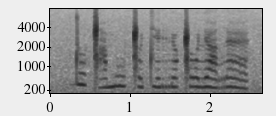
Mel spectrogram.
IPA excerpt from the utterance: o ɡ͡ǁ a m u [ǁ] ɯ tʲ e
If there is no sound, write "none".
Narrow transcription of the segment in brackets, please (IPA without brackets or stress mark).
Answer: ǁ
